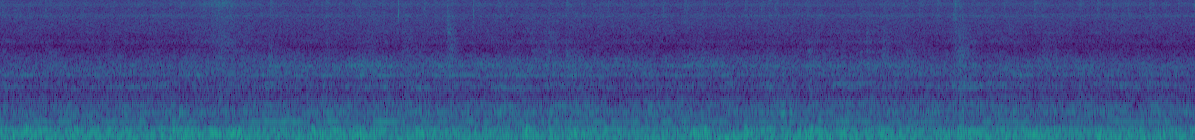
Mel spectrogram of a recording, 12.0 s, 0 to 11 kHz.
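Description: Class 350 Desiro electric multiple unit running, heard from inside the passenger saloon: a steady low rumble of wheels on track with a faint constant hum over it.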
